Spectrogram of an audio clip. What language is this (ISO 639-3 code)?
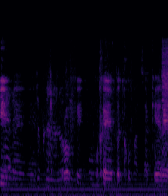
heb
